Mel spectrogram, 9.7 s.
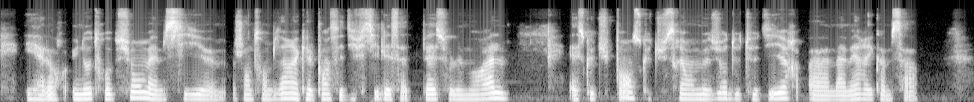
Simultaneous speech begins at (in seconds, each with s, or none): none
